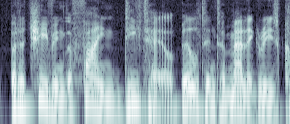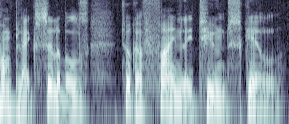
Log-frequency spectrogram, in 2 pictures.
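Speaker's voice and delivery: plain reading voice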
